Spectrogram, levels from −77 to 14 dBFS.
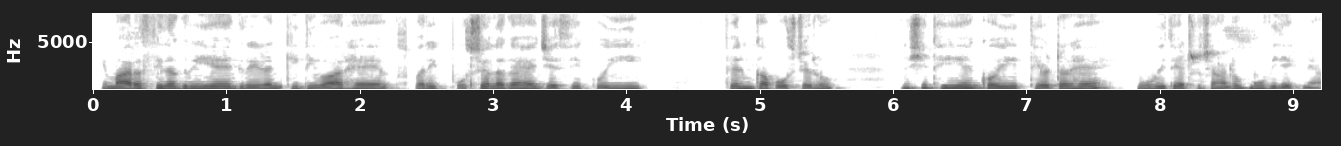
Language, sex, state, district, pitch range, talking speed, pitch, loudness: Hindi, female, Uttar Pradesh, Etah, 190-225 Hz, 225 wpm, 205 Hz, -26 LUFS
